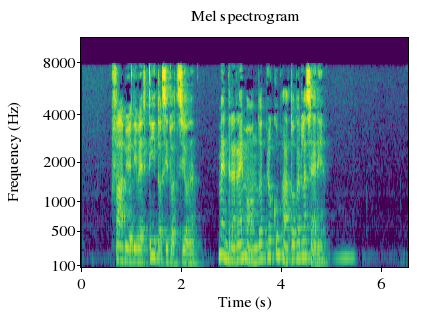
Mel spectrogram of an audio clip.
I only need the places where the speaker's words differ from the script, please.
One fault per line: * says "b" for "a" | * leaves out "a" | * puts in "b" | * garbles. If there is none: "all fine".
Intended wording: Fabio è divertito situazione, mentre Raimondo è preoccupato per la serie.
all fine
